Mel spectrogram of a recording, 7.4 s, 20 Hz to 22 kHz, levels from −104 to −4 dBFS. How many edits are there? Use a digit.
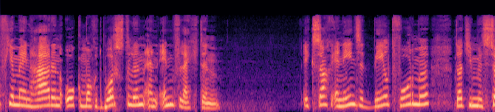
0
